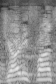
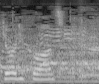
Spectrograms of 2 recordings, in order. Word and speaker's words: Jardi Frantz: wrestling circuit yes JY France France JY France is how you say his name Scotty I'm sorry Jordy France he he's definitely getting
